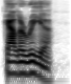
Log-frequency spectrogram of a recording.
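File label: "galleria", British English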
